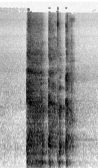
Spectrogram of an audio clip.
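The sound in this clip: A harsh, wet cough bringing up phlegm: one long rough burst followed by three quick, shorter hacks that fade out. The coughing is loud and heard alone.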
